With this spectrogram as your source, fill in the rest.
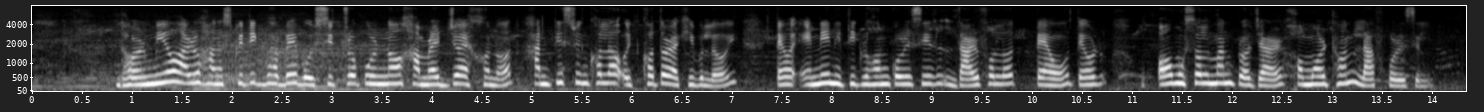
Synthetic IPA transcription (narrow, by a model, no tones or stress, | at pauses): dʱɔɹmijɔaɹuxaŋskɹit̬ik̚bʱabɛbojsitɹɔpuɹnɔxamɹajd͡ʒzɔɛxʰɔnɔtxantisɹiŋkʰɔlaʔojkʰːɔtɔɹakʰibɔloj | teʊ̃ʔɛnɛnitiɡɹɔɦɔnkoɹisilzaɹpʰɔlɔtːeʊ̃teʊ̃ɹɔmusɔlmanpɹɔzaɹxɔmɔɹtʰɔnlapʰkoɹisil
